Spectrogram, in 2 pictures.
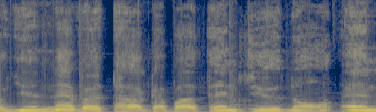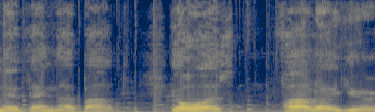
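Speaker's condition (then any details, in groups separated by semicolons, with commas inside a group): ALS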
